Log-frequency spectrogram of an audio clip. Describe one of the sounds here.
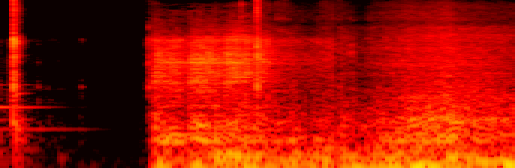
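A car engine starts and idles with a steady rumble.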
